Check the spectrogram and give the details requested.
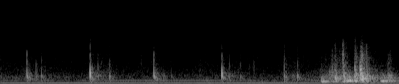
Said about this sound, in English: Let me answer it by opening the door.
